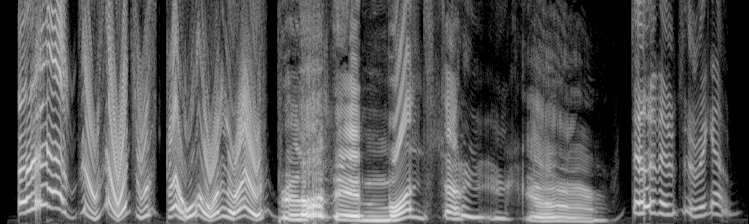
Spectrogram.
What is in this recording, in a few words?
battlecry; demoman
